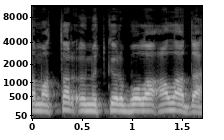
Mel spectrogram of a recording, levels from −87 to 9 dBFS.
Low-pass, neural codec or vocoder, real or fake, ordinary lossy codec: none; none; real; none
